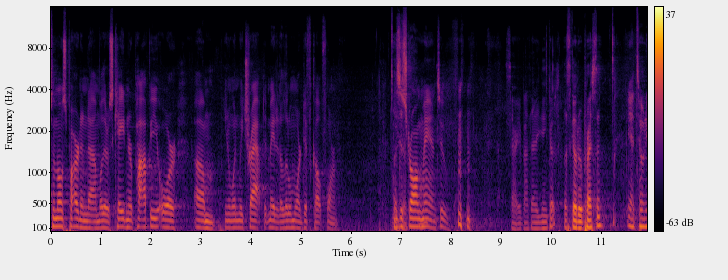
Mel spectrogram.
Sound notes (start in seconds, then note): 8.0 laughs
